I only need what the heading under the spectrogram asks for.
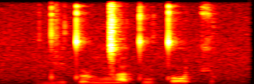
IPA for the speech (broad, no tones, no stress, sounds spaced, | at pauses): d i t̪ o ɭ ŋ͡ǀ a t̪ u t̪ ɔ t͡ʃ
